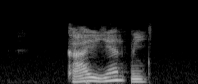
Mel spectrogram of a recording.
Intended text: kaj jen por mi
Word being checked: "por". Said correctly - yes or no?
no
